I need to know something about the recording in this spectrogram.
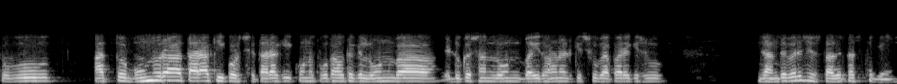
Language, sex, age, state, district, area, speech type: Bengali, male, 18-30, West Bengal, North 24 Parganas, urban, conversation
